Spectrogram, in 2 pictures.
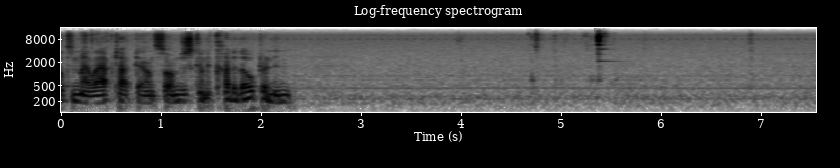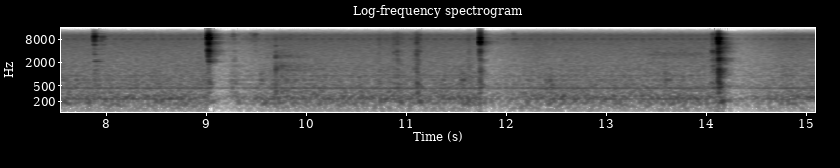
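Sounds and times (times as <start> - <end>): faint steady hum: 0.0 - 15.0
knife clinking on hard surface: 5.4 - 5.7.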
